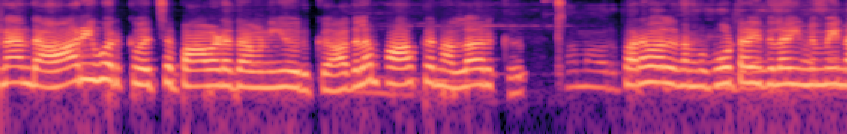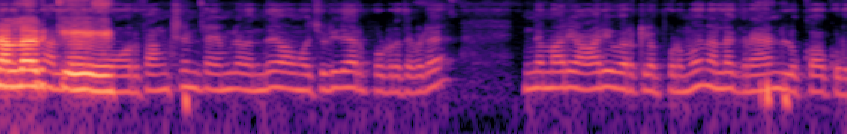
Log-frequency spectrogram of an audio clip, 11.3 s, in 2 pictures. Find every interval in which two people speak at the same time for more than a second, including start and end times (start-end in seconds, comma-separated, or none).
4.2-6.2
